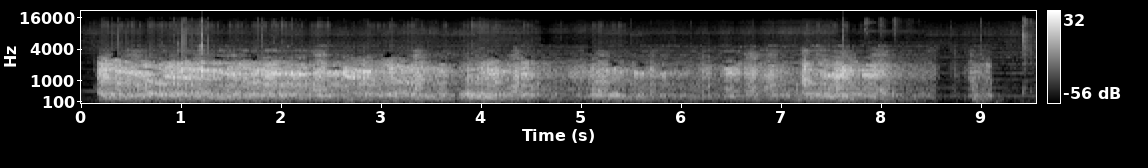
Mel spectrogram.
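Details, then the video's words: Impala on the African savanna giving a very guttural, lion-like call: a dense rasping roar of snorts and grunts running almost continuously for eight seconds, then fading into quieter clicks. "Ouais, alors l'impala, c'est très très guttural aussi."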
